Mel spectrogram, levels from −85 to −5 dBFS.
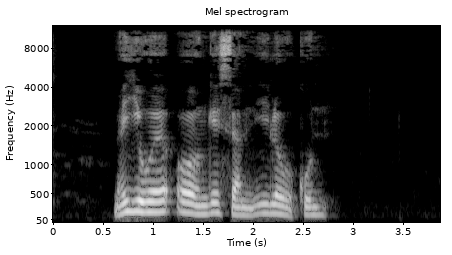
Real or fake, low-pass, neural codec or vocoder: real; 10.8 kHz; none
